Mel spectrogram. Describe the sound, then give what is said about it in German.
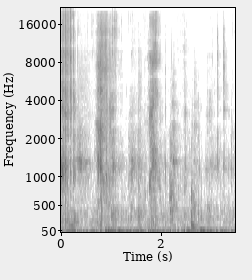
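Crisp crunching of two Hanuta hazelnut wafer snacks from the same pack in a studio, several sharp bites and chews at an uneven pace, fairly loud against a quiet background with no talking. “Das sind Hanuten. Zwei Stück aus der gleichen Packung.”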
